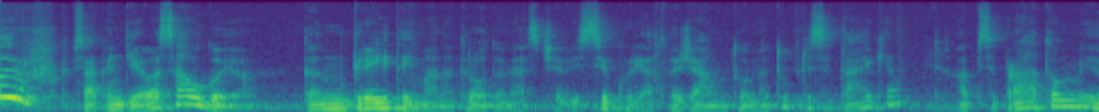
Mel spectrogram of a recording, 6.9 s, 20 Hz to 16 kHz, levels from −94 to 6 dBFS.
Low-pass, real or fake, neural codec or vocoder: 14.4 kHz; real; none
